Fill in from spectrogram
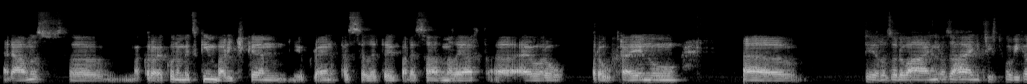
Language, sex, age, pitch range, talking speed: Czech, male, 30-49, 100-120 Hz, 110 wpm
